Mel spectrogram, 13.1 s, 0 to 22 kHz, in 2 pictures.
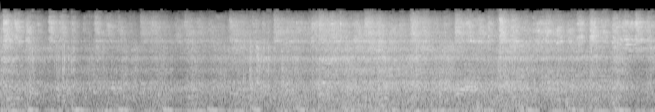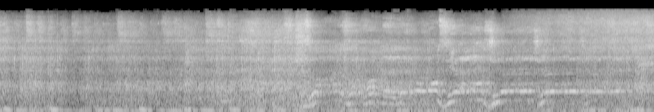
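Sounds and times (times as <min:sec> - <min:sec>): ride car rumbling on track: 0:00.0 - 0:13.0
ride music: 0:00.0 - 0:13.0.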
